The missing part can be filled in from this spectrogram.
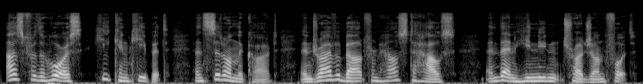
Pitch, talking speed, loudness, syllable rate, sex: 160 Hz, 250 wpm, -19 LUFS, 6.1 syllables/s, male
